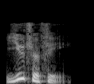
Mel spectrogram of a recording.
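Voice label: "eutrophy", British English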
